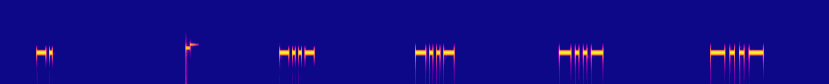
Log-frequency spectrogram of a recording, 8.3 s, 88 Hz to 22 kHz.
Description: Morse code, heard as a keyed tone, about 35 wpm, spaced as for 8 wpm, 700 Hz. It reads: N XXXX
